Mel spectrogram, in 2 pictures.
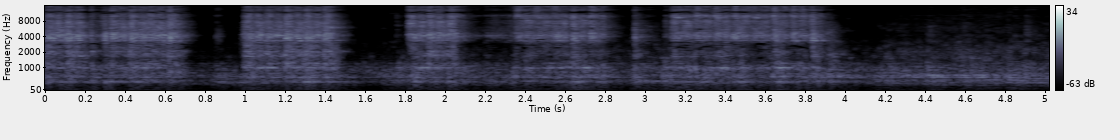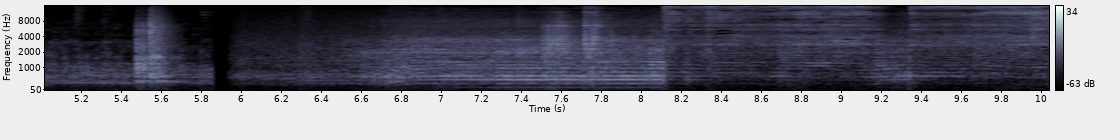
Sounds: electric grinder grinding

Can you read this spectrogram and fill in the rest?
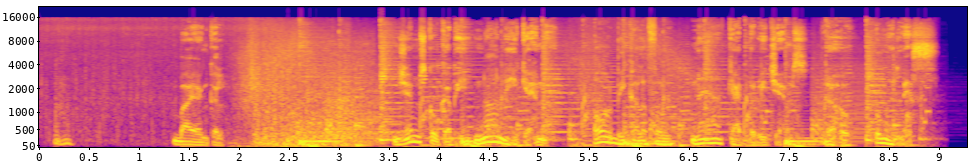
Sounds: speech
rain on surface
music

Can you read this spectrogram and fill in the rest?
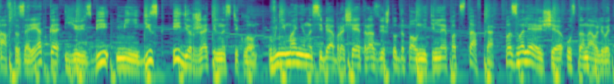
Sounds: speech
music

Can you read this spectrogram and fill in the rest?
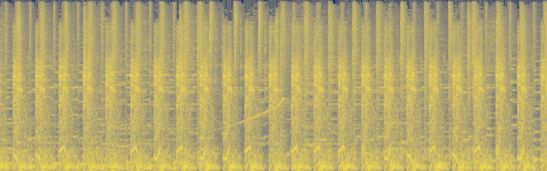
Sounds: video game music

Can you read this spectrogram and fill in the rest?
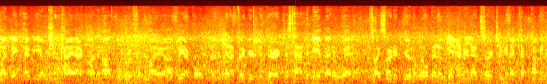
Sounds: speech

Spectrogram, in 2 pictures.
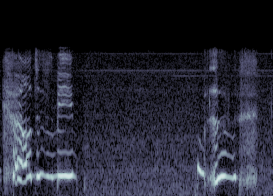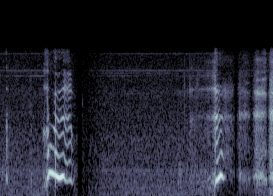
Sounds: speech

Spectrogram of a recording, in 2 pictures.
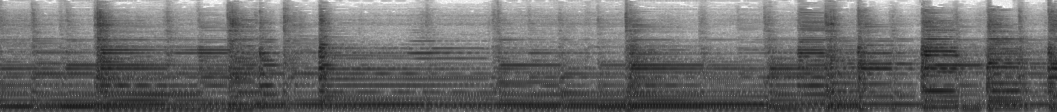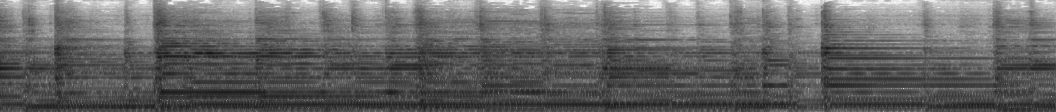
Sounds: strum
plucked string instrument
guitar
musical instrument
acoustic guitar
music

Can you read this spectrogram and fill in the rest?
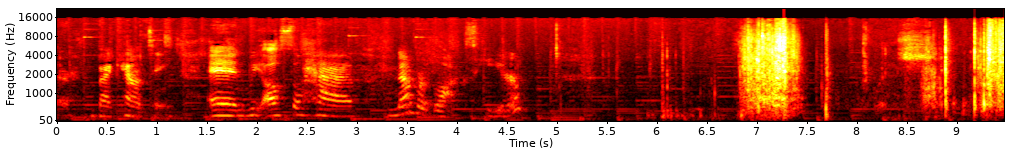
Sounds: music
speech

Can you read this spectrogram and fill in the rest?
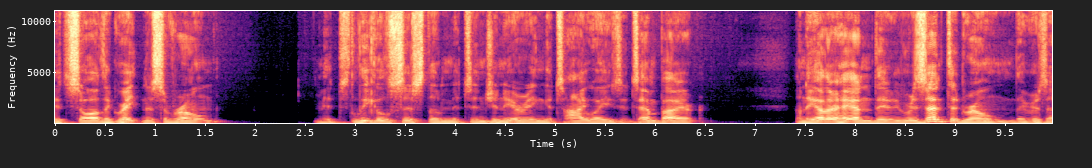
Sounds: speech

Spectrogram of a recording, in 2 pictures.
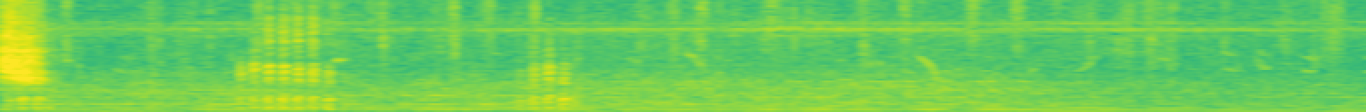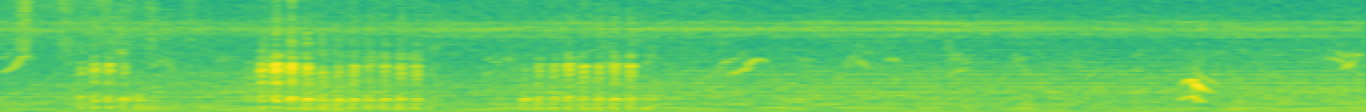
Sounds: cheetah chirrup

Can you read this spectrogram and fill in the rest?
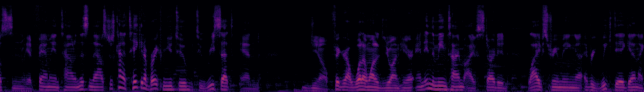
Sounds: music
speech

